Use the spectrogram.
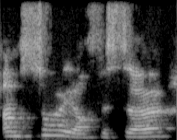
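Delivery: put-on smooth British accent. Retelling how a friend answered a police officer: imitating Botti's British accent. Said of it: "He started speaking with his British accent".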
